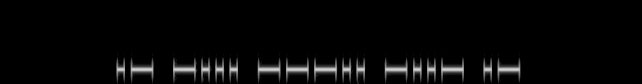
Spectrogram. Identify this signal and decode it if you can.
Morse code, heard as a keyed tone, about 17 wpm, 700 Hz. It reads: AB8XA
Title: USA Call Signs - 5 Characters - 2x Character Spacing - 17wpm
